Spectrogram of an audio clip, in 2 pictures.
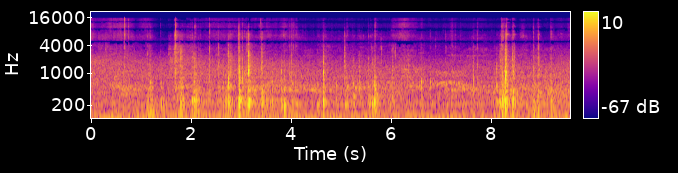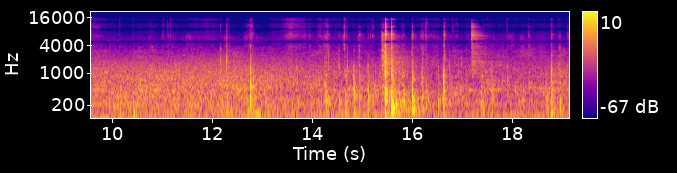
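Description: Plastic battery tray being fitted into a car's engine bay by hand, with tools handled nearby: scattered knocks and clicks over a low steady hum, the loudest about eight seconds in and again about fifteen and a half seconds in.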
